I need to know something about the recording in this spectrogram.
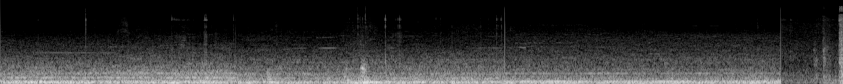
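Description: Steady low road and engine rumble heard from inside a moving passenger van on a highway, cutting off suddenly near the end.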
